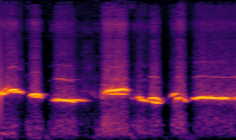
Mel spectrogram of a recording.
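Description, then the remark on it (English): Men in an adult video whistle the Smurfs theme song, a bouncy, tuneful melody: a string of clear, pitched notes in short phrases with brief breaks, sliding slightly between tones, with no talking. “of what seemed to be a Danish or German porn where it was two guys and a girl, and they were all in blue, and they were having this girl suck off the two guys, and the guys were whistling the Smurfs theme song.”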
